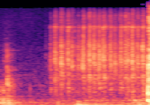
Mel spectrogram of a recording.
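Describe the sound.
Typing on a loud, clacking computer keyboard: after a brief quiet start, a dense, steady patter of many rapid keystrokes continues to the end.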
